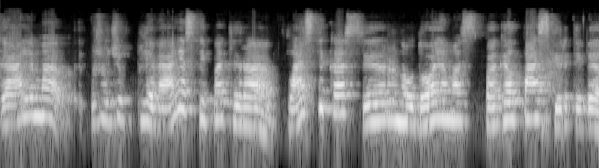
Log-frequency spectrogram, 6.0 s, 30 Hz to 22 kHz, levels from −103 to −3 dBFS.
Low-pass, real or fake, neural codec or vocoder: 14.4 kHz; fake; vocoder, 44.1 kHz, 128 mel bands, Pupu-Vocoder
